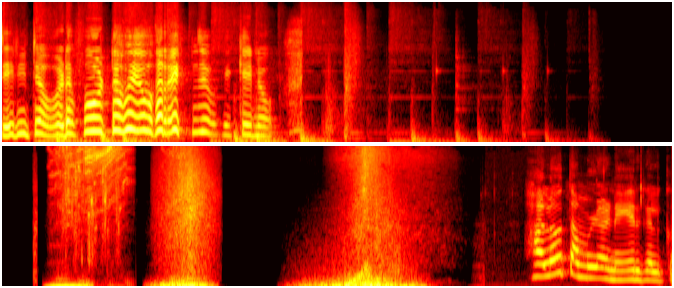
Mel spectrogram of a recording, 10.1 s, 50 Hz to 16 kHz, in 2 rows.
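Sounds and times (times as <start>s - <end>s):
short swish: 6.2s - 8.3s.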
